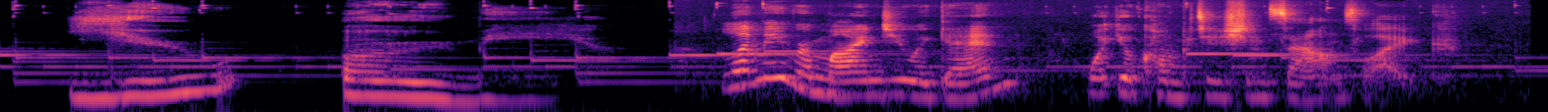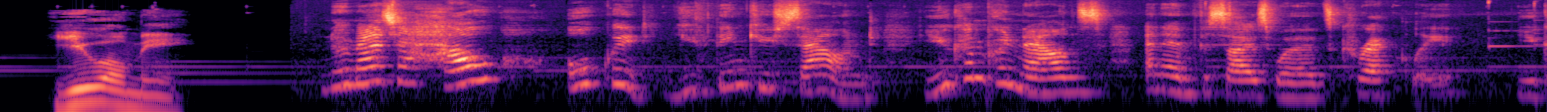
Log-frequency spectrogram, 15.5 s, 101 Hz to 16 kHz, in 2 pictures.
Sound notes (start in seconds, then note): 7.6 male Screen-reader Voice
